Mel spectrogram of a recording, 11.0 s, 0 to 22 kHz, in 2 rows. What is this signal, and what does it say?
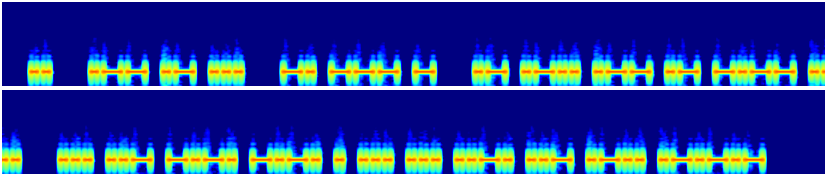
Morse code, heard as a keyed tone, about 30 wpm, 700 Hz. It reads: I WAS NOT ALWAYS SUCCESSFUL.
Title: Sentences from Top 1000 Words - Review Part 6 - 30wpm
